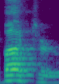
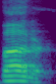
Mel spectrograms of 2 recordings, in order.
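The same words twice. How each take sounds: First: The middle consonant is a crisp T sound. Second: The middle consonant is a soft D sound. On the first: The speaker calls it wrong. "we don't say butter" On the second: The speaker calls it right. "it's got a D sound"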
